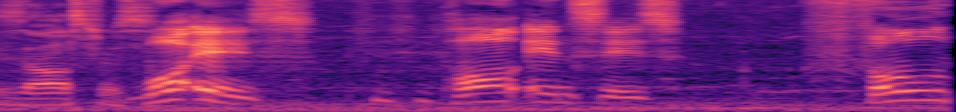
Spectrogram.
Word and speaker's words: Ince: It's actually, I want to make sure I get the pronunciation right here, Ince.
